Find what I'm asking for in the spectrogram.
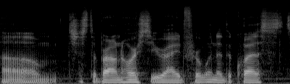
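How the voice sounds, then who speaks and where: Vocal fry runs through this voice at a moderate pace. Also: man. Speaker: gaming livestreamer. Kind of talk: casual chat. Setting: livestream. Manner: relaxed, conversational with fillers.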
